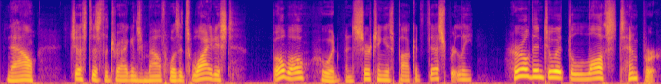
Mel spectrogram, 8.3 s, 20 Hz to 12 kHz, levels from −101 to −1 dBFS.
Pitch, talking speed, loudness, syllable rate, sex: 155 Hz, 165 wpm, -19 LUFS, 5.2 syllables/s, male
